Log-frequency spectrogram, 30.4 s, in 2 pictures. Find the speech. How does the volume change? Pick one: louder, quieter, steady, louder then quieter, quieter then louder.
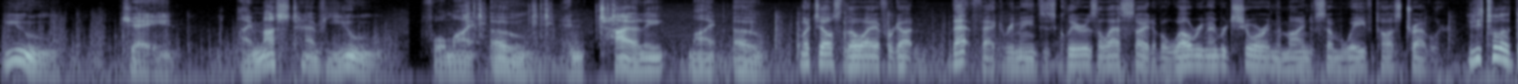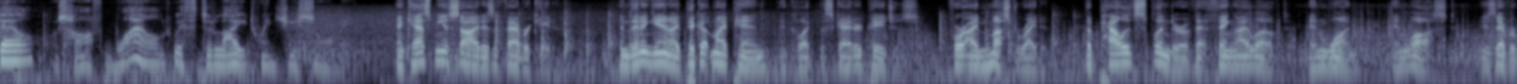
steady.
